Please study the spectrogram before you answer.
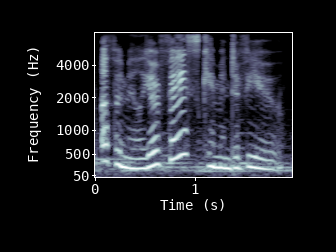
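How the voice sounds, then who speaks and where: A woman's voice: fairly high pitch, very animated, moderate pace, a little mellow, soft background music. A woman reading scripted fantasy storybook narration as an audiobook narrator.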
